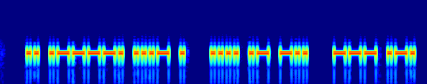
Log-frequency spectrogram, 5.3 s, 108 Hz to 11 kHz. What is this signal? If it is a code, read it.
Morse code, heard as a keyed tone, about 25 wpm, 600 Hz. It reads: I'VE HAD OR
